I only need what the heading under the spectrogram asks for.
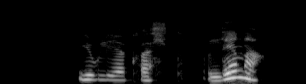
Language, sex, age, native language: Icelandic, female, 10, Icelandic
